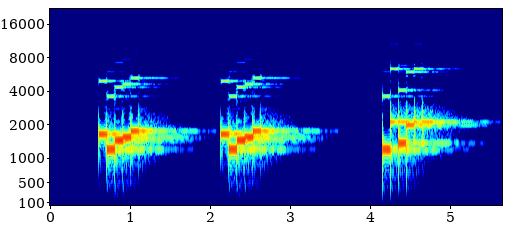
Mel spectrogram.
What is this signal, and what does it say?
Five-tone selective call (CCIR), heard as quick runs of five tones, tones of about 100 ms, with room echo. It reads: 72568 72568 22400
